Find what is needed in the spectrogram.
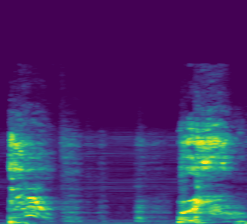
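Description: A person coughing twice: one short cough right at the start and a second near the end.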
